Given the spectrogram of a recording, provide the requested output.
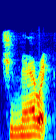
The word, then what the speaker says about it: generic: Ví dụ, gene là danh từ, generic, tính từ nhấn âm thứ hai.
